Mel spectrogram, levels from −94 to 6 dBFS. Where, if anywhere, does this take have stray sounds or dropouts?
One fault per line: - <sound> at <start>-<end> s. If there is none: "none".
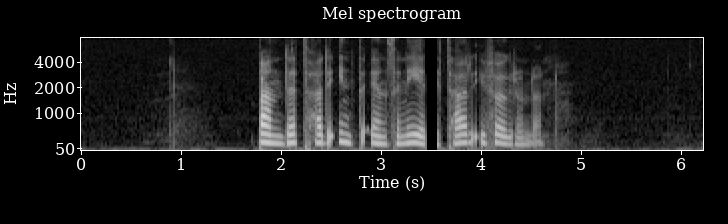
- dropout at 3.4-3.6 s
